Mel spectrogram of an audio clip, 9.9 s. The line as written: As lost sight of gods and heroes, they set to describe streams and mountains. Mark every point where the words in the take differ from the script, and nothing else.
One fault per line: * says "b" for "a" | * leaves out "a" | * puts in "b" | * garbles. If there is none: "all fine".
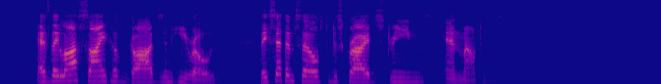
* puts in "they"
* puts in "themselves"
